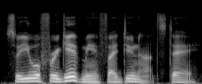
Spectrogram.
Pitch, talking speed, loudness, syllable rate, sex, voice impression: 120 Hz, 295 wpm, -16 LUFS, 6.3 syllables/s, male, very masculine, very adult-like, middle-aged, very thick, tensed, powerful, bright, slightly soft, clear, very fluent, very cool, very intellectual, slightly refreshing, sincere, very calm, very mature, very friendly, very reassuring, unique, slightly elegant, very wild, lively, kind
